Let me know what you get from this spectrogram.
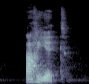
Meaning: arietta
- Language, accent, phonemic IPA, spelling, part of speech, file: French, France, /a.ʁjɛt/, ariette, noun, LL-Q150 (fra)-ariette.wav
